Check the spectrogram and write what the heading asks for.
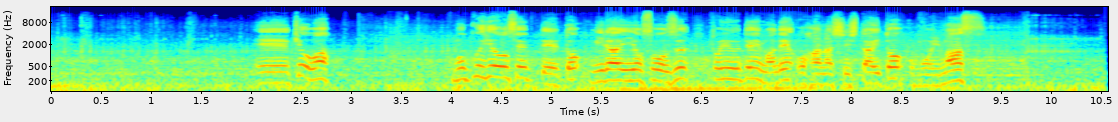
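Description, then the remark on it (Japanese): A low, steady engine drone from an old car being driven hums continuously beneath a man speaking into a wireless microphone, the rumble staying fairly loud and constant throughout. “すいません今日も今運転中にワイヤレスのマイクつけながら喋ってますのでちょっと音質が悪いかと思いますがあの車のねすげえブーンって音が鳴ってると思いますがすいませんあの古い車なんでね申し訳ございません”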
